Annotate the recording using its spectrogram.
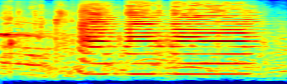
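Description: A horn sounds one loud held note, a little over a second long, over crowd chatter.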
